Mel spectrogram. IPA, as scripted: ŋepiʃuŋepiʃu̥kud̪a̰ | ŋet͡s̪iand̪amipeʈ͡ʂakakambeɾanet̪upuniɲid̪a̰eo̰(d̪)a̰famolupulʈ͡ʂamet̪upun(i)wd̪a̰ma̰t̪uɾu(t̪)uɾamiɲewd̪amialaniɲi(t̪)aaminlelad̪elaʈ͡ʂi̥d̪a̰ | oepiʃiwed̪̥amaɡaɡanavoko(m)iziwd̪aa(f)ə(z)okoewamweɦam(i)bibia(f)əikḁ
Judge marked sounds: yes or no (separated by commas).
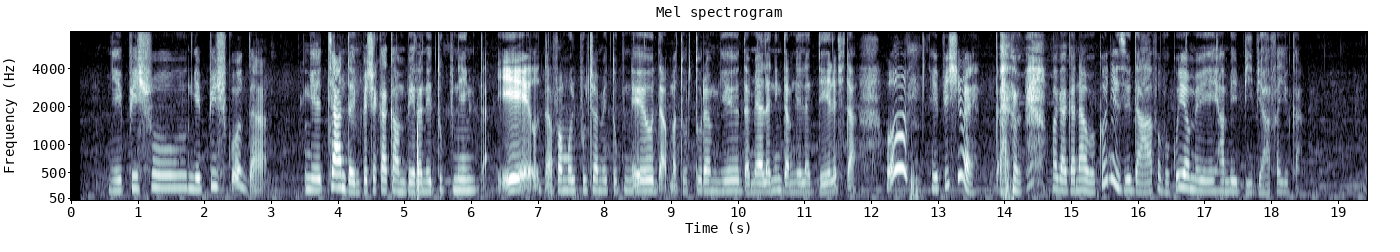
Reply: yes, no, yes, no, no, yes, no, no, yes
